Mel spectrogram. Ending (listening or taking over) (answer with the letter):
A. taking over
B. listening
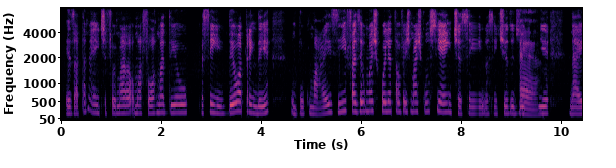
B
